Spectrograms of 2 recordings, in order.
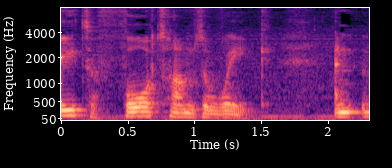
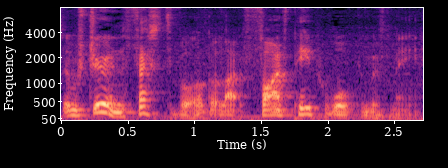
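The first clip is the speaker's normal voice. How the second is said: ordinary delivery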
